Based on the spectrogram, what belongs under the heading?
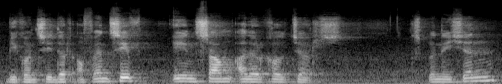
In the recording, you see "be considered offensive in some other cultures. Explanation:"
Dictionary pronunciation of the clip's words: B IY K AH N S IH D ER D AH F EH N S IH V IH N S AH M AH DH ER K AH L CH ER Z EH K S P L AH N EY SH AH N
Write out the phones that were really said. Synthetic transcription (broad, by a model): B IY K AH N S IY D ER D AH F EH N S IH F IH N S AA M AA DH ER K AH L CH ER S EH K S P L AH N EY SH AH N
